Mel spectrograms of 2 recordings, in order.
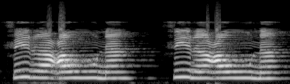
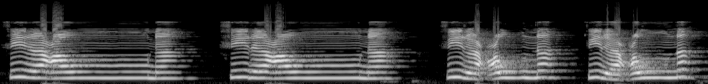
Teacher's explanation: نہ ہی سختی کرنی ہے لین میں اور نہ ہی کھینچنا ہے، جلد ادا کرنا ہے اور نرمی سے ادا کرنا ہے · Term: واولین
